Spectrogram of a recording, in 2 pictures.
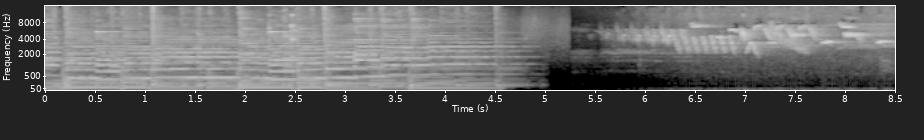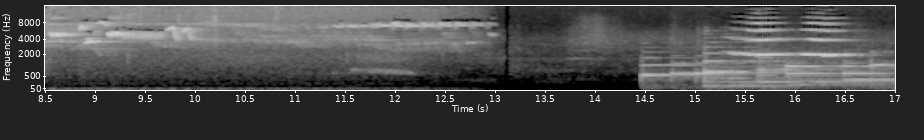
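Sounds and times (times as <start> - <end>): small birds chirping and singing: 5.3 - 13.1.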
